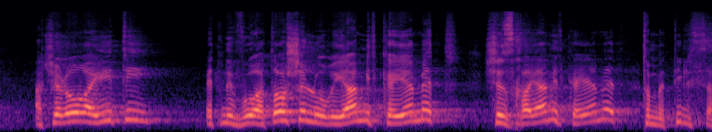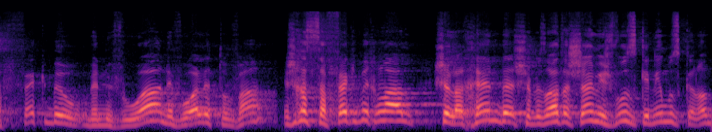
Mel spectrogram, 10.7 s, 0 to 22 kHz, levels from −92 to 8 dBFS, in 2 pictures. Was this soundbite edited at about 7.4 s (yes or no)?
yes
